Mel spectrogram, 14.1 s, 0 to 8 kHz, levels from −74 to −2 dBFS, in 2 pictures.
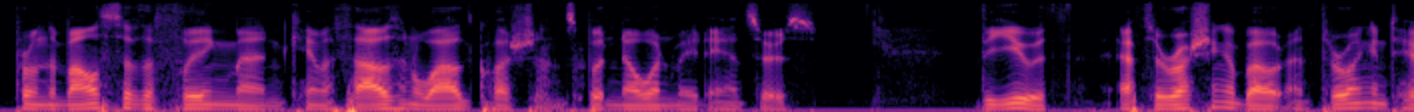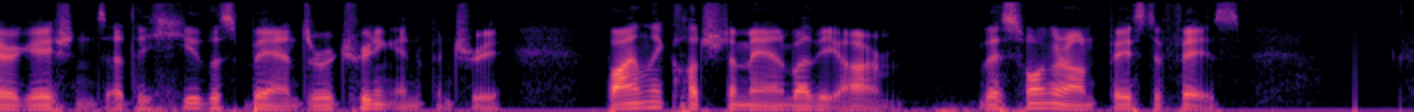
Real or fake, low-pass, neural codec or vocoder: real; 7.2 kHz; none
